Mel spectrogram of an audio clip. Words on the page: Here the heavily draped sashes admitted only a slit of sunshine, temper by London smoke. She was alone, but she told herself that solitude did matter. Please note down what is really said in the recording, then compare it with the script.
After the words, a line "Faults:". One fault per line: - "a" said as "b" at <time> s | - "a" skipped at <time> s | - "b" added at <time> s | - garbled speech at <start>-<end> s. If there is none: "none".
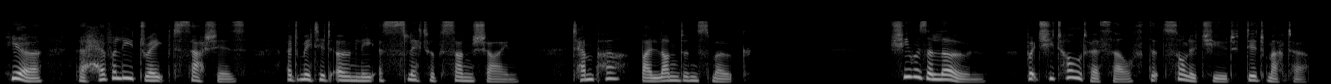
Here the heavily draped sashes admitted only a slit of sunshine, temper by London smoke. She was alone, but she told herself that solitude did matter.
Faults:
none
